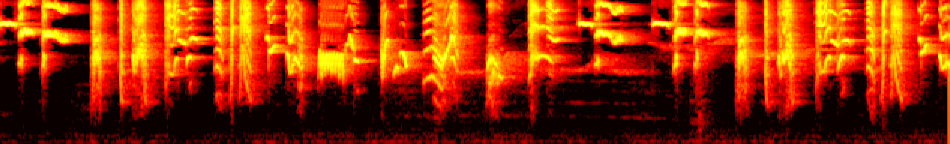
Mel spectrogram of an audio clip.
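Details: Master song of a kacer, the Oriental magpie-robin, for tutoring other birds; energetic, scratchy chatter mixed with brief slurred whistles, delivered in rapid bursts with short gaps.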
